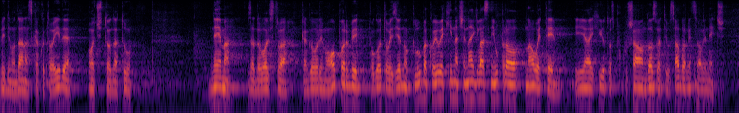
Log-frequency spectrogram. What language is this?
Croatian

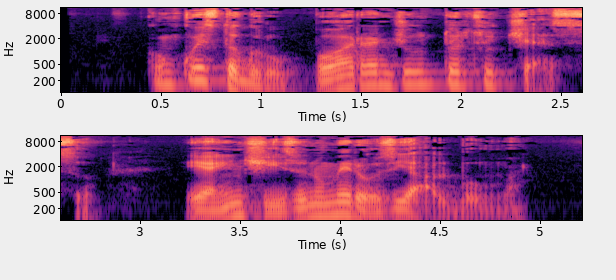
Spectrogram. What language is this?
Italian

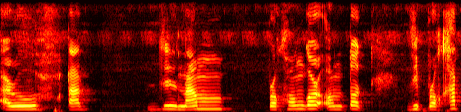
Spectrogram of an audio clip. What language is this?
Assamese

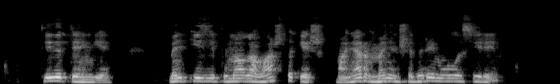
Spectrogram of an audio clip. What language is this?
Western Mari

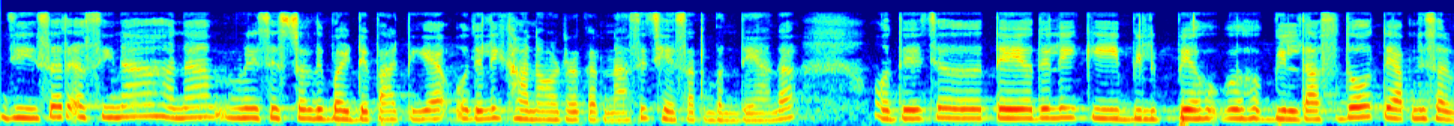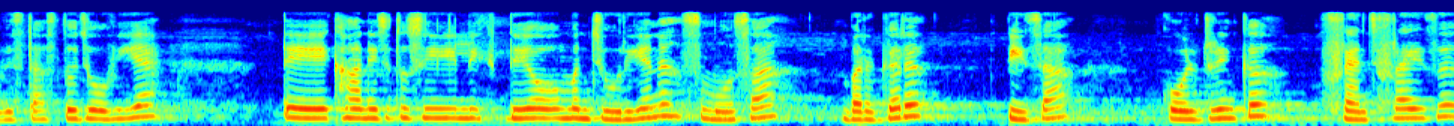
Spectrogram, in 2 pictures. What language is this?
Punjabi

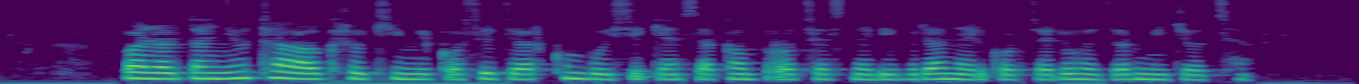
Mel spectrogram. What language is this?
Armenian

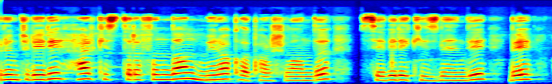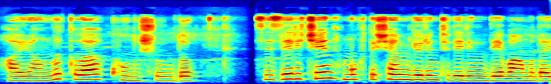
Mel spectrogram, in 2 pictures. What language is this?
Turkish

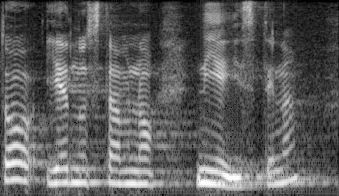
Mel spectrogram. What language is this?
Croatian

